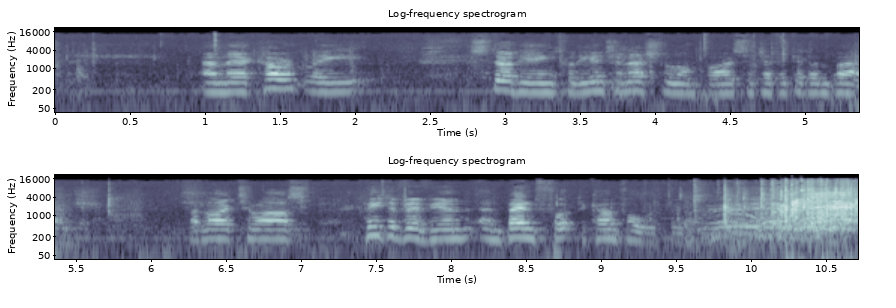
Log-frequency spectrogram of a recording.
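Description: An elderly man reads out announcements loudly to a room.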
